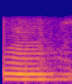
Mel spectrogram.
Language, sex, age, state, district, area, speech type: Manipuri, female, 45-60, Manipur, Churachandpur, rural, conversation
